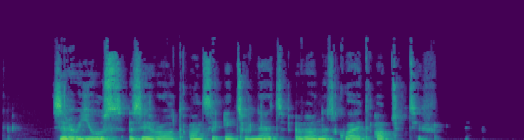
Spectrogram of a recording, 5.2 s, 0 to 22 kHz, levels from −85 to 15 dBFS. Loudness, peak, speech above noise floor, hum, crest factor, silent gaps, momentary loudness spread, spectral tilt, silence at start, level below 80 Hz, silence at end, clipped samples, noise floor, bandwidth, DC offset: -17 LUFS; -2 dBFS; 56 dB; none; 16 dB; none; 10 LU; -3.5 dB/octave; 0.55 s; -62 dBFS; 0.9 s; under 0.1%; -73 dBFS; 15.5 kHz; under 0.1%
